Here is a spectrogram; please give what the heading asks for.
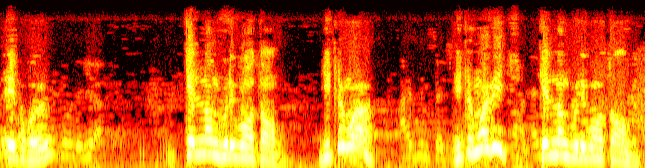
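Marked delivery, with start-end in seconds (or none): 1.8-6.4 eager challenge. Real, not acted. Lecturer challenging the audience to name a language, eager. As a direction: pitch climbing higher, pressing the crowd.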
